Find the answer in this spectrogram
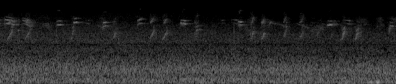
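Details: An adult European goldfinch and its fledgling chicks twitter in a UK garden. Several birds overlap in thin, tinkling high notes in quick scattered bursts, over a steady low hiss and rumble.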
